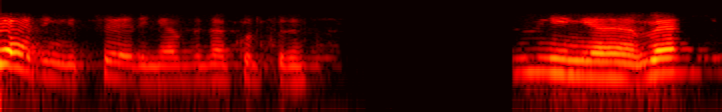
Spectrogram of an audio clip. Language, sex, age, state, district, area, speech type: Tamil, female, 60+, Tamil Nadu, Mayiladuthurai, rural, conversation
